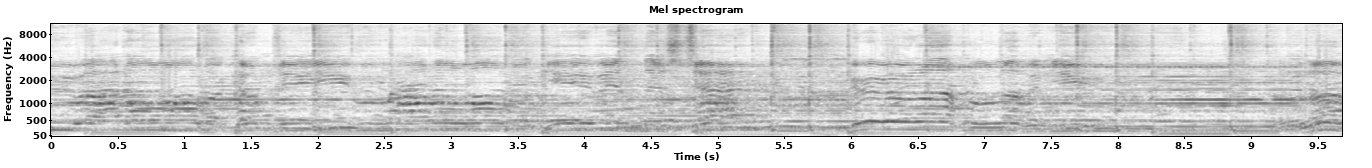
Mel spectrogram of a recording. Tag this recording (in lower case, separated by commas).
male singing, music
